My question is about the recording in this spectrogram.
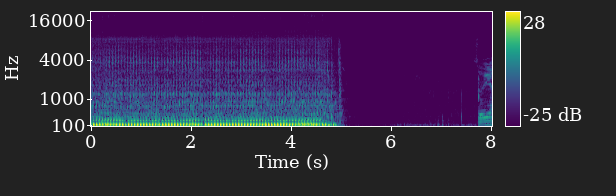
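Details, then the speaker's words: Warm 2009 Yamaha YFZ450R single at steady idle with an even, pronounced knock riding the exhaust beat, worse when warm; still makes power, no smoke; owner suspects piston slap, unconfirmed. "that's it uh still makes excellent power doesn't smoke or anything like that but it just doesn't sound like you should"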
